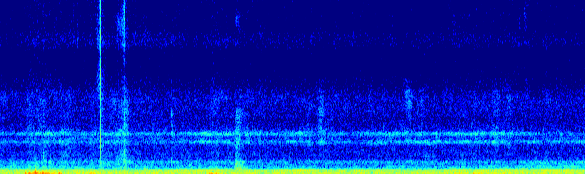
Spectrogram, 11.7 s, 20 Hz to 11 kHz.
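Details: Faint, steady low-frequency drone under quiet outdoor background with a few clicks, heard from GM Milford Proving Grounds over 2 miles away; GM and township attributed it to tree crickets, which the recorder disputes.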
